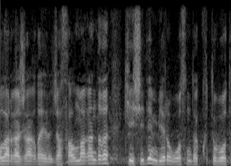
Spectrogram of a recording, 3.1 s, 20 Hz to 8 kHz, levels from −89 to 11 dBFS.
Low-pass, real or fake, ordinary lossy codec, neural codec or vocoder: none; real; none; none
